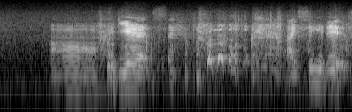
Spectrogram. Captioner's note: chuckles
